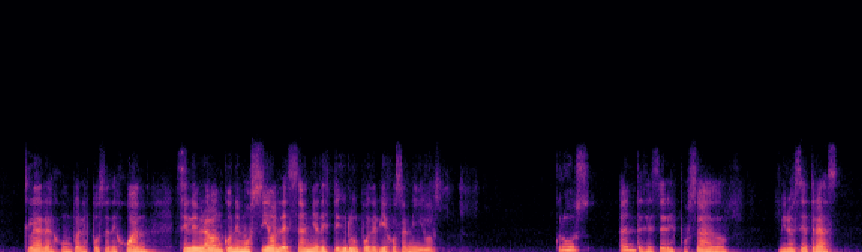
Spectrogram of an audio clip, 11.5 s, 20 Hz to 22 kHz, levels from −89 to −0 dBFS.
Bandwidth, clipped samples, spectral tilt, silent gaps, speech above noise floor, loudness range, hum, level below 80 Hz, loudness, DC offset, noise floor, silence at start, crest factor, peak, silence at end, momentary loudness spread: 8.4 kHz; under 0.1%; -8 dB/octave; none; 50 dB; 10 LU; none; -68 dBFS; -24 LUFS; under 0.1%; -73 dBFS; 0.35 s; 16 dB; -8 dBFS; 0.4 s; 11 LU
